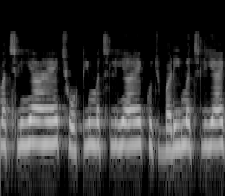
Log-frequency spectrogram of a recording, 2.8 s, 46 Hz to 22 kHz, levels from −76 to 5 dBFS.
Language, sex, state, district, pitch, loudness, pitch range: Hindi, female, Bihar, Gopalganj, 235 Hz, -24 LUFS, 230-235 Hz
